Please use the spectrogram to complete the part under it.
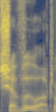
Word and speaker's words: Shavuot: I believe that, I'm not sure if I pronounced it correctly, Shavuot, that's it, Shavuot.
